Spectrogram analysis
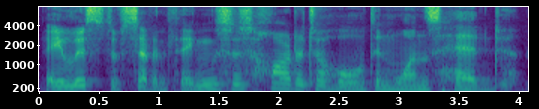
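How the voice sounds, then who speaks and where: Stern male mage for audiobook man acting, cold, measured, formal, unyielding. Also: medium pitch, fairly even intonation, close to an everyday voice. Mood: hard, formal.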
